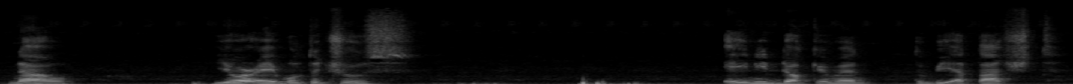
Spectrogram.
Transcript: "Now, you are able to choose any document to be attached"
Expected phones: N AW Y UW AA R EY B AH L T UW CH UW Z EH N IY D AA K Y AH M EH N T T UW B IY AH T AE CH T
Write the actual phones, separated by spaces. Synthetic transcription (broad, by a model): N AW Y UW AA R EY B AH L T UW CH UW S EH N IY D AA K Y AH M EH N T T UW B IY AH T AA CH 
